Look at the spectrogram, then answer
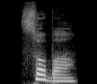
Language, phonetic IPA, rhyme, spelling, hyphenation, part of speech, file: Hungarian, [ˈsobɒ], -bɒ, szoba, szo‧ba, noun, Hu-szoba.ogg
- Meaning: room (a division of a building enclosed by walls, floor, and ceiling)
